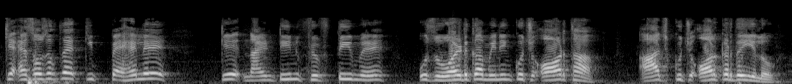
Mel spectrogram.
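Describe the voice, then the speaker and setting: A man with a high voice and Indian English accent runs a revision lecture in a classroom. He fires question after question at his students, calling them "beta" and answering them himself. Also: measured pace. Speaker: teacher.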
